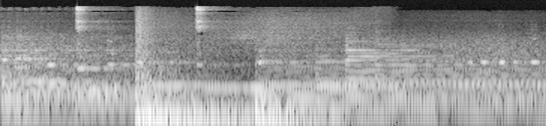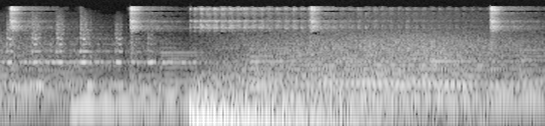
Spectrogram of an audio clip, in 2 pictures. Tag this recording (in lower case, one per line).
music
new-age music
